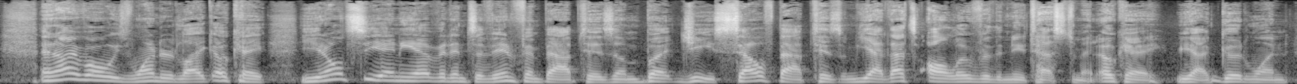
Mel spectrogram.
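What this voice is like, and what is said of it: Snarky, sarcastic tone. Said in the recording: “hear the snarkiness in my voice”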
